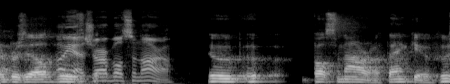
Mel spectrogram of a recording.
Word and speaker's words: Bolsonaro: is uh bamboy check how do you pronounce his name bolosnaros um bolsonaro thank you ben boyce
